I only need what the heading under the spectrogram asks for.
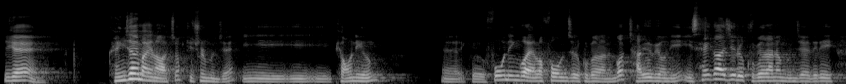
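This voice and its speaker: A man teaching a lecture class in a high, bright voice. He keeps asking questions and answering them himself. A long reverb fills the room around him. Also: brisk. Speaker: English teacher for exam prep. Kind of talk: recorded lecture.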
